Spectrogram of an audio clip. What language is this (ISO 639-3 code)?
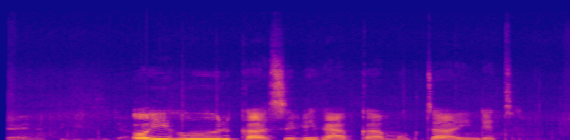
kln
